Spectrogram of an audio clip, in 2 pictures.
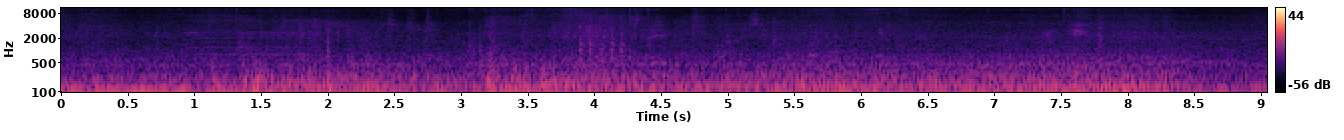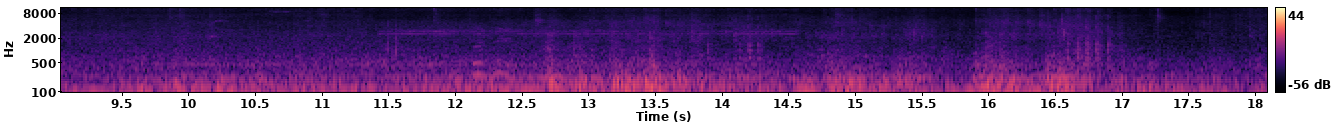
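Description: Low, steady drone of a city bus's engine heard from inside the passenger cabin, with a faint high tone briefly near the middle.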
